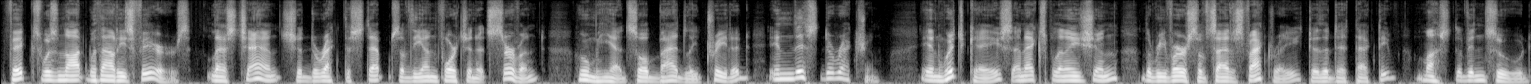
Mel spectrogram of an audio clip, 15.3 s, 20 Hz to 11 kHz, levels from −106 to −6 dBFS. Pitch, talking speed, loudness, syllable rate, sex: 120 Hz, 155 wpm, -20 LUFS, 4.8 syllables/s, male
